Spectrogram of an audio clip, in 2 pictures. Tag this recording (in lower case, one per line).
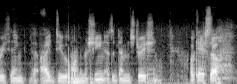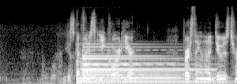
speech
music
chorus effect
sampler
